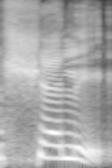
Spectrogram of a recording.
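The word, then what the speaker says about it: chalet: को बहुत ध्यान से स्टडी करेंगे क्योंकि इसकी स्पेलिंग और इसको बोलने का तरीका बिल्कुल अलग है तीसरा वर्ड है हमारा शैले ही आपके लिए एक नया वर्ड हो सकता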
